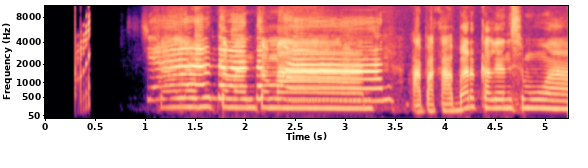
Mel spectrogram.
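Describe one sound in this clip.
Two high, cartoonish voices sing together with animation.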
